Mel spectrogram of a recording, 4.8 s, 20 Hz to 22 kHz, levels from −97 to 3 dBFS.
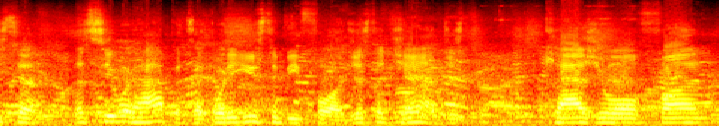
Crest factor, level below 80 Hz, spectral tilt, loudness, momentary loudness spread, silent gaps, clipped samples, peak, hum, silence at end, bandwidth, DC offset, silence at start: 10 dB; -36 dBFS; -5 dB/octave; -11 LUFS; 8 LU; none; 0.5%; 0 dBFS; none; 0 s; 19 kHz; under 0.1%; 0 s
